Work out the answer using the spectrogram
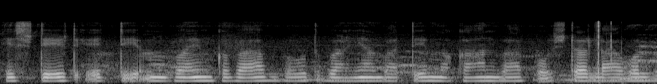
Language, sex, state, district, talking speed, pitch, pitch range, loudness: Bhojpuri, female, Uttar Pradesh, Gorakhpur, 120 wpm, 165 Hz, 160-170 Hz, -23 LUFS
